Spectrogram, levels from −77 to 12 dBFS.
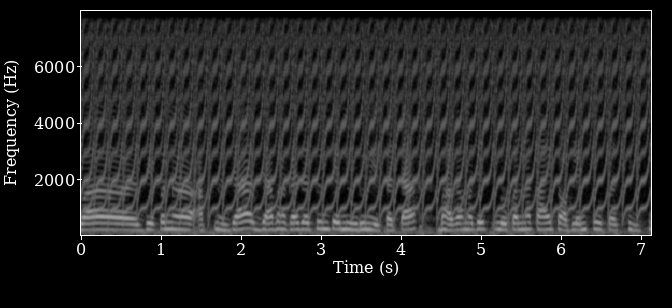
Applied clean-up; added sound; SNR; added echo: none; Alarm; 8 dB; none.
